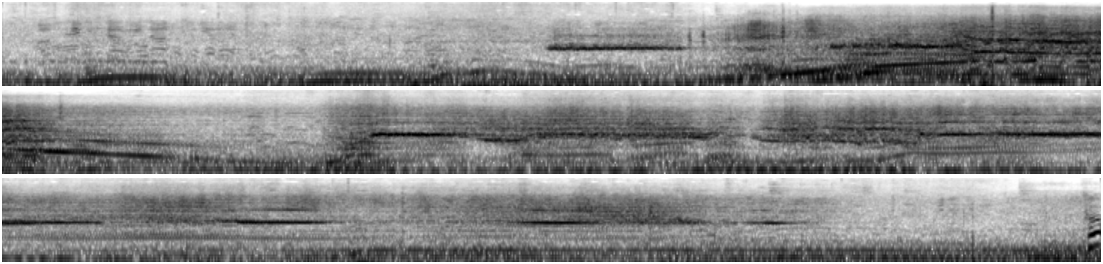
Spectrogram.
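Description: A Corvette drifts at Memphis International Raceway, its tires squealing and skidding in long, wavering screeches over a loud engine roar, with people talking throughout.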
